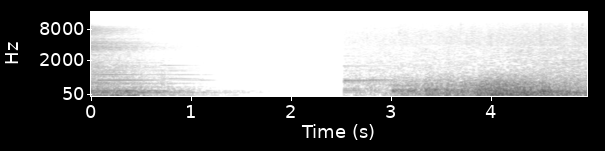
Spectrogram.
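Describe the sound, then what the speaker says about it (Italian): A thunderstorm with thunder and rain: a rumble fades into near silence, then heavy rain and deep thunder return abruptly and build, steady and full. "Seduto ad ascoltare i rumori del temporale che continua a infuriare"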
